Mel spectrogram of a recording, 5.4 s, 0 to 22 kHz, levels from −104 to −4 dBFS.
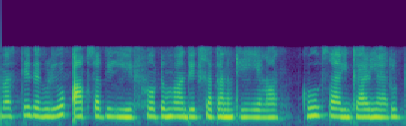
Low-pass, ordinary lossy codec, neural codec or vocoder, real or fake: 5.4 kHz; none; codec, 16 kHz in and 24 kHz out, 0.6 kbps, FireRedTTS-2 codec; fake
